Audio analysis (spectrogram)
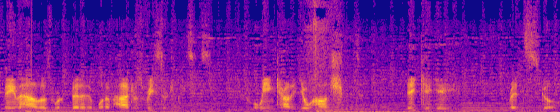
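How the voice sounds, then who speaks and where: A man's voice: lowish voice, flat delivery, normal speed, over music, lightly acted. A man playing a brash army sergeant in a comic-book war audio drama, talking like a military log. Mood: clipped, reporting. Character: gruff, cocky male army sergeant reporting missions.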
